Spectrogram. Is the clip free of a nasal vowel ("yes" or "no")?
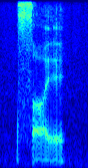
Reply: yes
